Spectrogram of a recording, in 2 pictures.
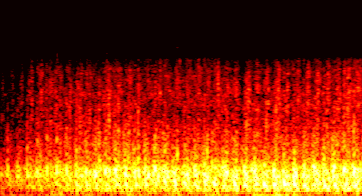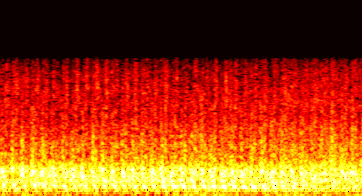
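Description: A helicopter's rotor beats in a steady, rapid thumping over a loud engine roar, sustained throughout; a helicopter evacuating U.S. Embassy officials from the roof of the U.S. Embassy in Saigon during the fall of Saigon, recorded by CBS News.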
